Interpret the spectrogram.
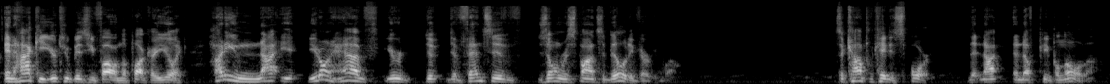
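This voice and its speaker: A man's voice: mid-range voice, animated, brisk, husky. A man with a Midwestern American accent hosting a sports talk radio show, arguing his points with emphatic rhetorical questions and frequent repeats. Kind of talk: opinionated sports talk monologue.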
